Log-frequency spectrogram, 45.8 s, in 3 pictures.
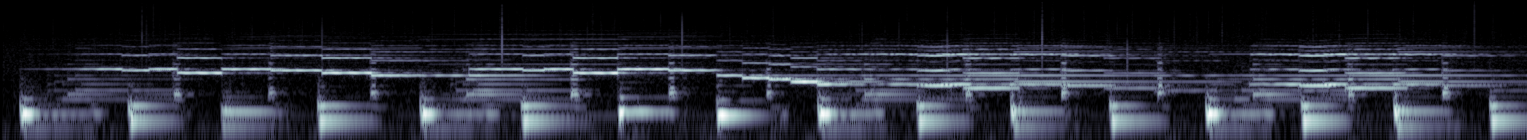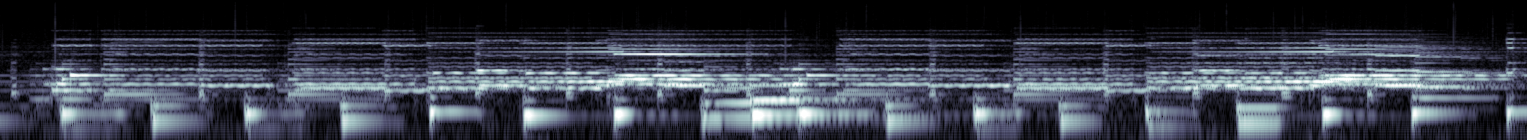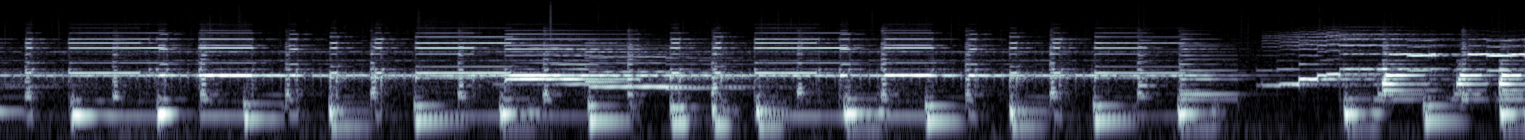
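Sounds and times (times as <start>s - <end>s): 
orchestra: 0.0s - 45.7s.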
